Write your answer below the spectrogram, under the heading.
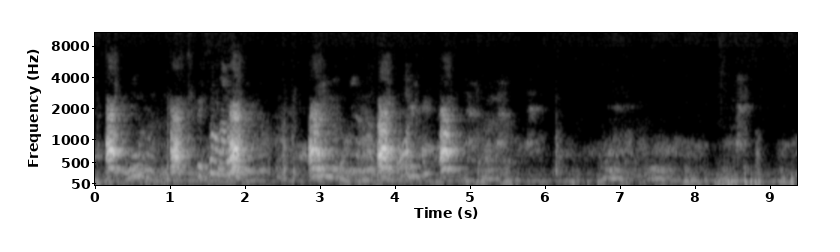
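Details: Boxer-Rottweiler mix, an F1 bandog, during personal protection training. It gives a run of deep barks about once a second for five seconds, then quieter sounds, with a person talking in the background.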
